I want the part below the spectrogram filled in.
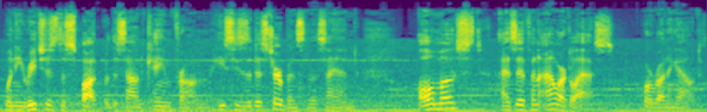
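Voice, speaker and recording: A man's voice: medium pitch, normal speed. Male narrator, mid-range voice, scripted adventure storytelling with very prominent music underneath.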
